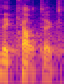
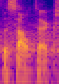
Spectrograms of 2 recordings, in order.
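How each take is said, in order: First: Celtics begins with a hard K sound. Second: Celtics begins with a soft S sound. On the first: This is how the name ought to sound. The speaker calls it right. "They should be the Celtics" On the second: This is how the team's name is actually said. The speaker calls it wrong. "they are apparently pronounced the Celtics, which which is annoying. That's wrong"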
